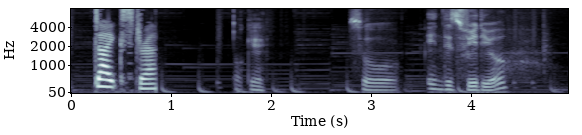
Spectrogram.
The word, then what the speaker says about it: Dijkstra: that let's check out but it's actually pronounced dijkstra okay so in this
